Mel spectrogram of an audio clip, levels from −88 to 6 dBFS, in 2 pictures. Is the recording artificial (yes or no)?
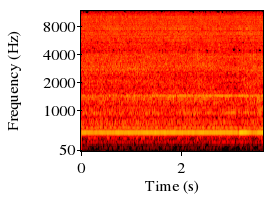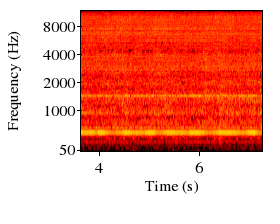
no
